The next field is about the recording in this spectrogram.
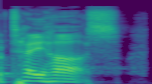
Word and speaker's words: Tejas: This week we are in Texas, or Tejas, as some people pronounce it.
